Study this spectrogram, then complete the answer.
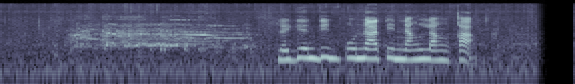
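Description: A woman speaks loudly and with animation close by.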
